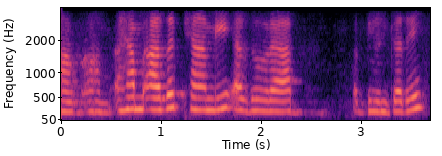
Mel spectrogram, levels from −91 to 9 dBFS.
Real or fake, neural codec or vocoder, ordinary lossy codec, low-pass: fake; codec, 24 kHz, 0.9 kbps, WavTokenizer, medium speech release version 2; none; 3.6 kHz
